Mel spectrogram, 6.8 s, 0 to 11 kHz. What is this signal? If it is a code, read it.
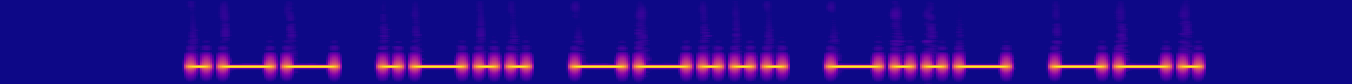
Morse code, heard as a keyed tone, about 18 wpm, 700 Hz. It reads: WL7XG
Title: Speed Racing - USA Call Signs 15wpm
